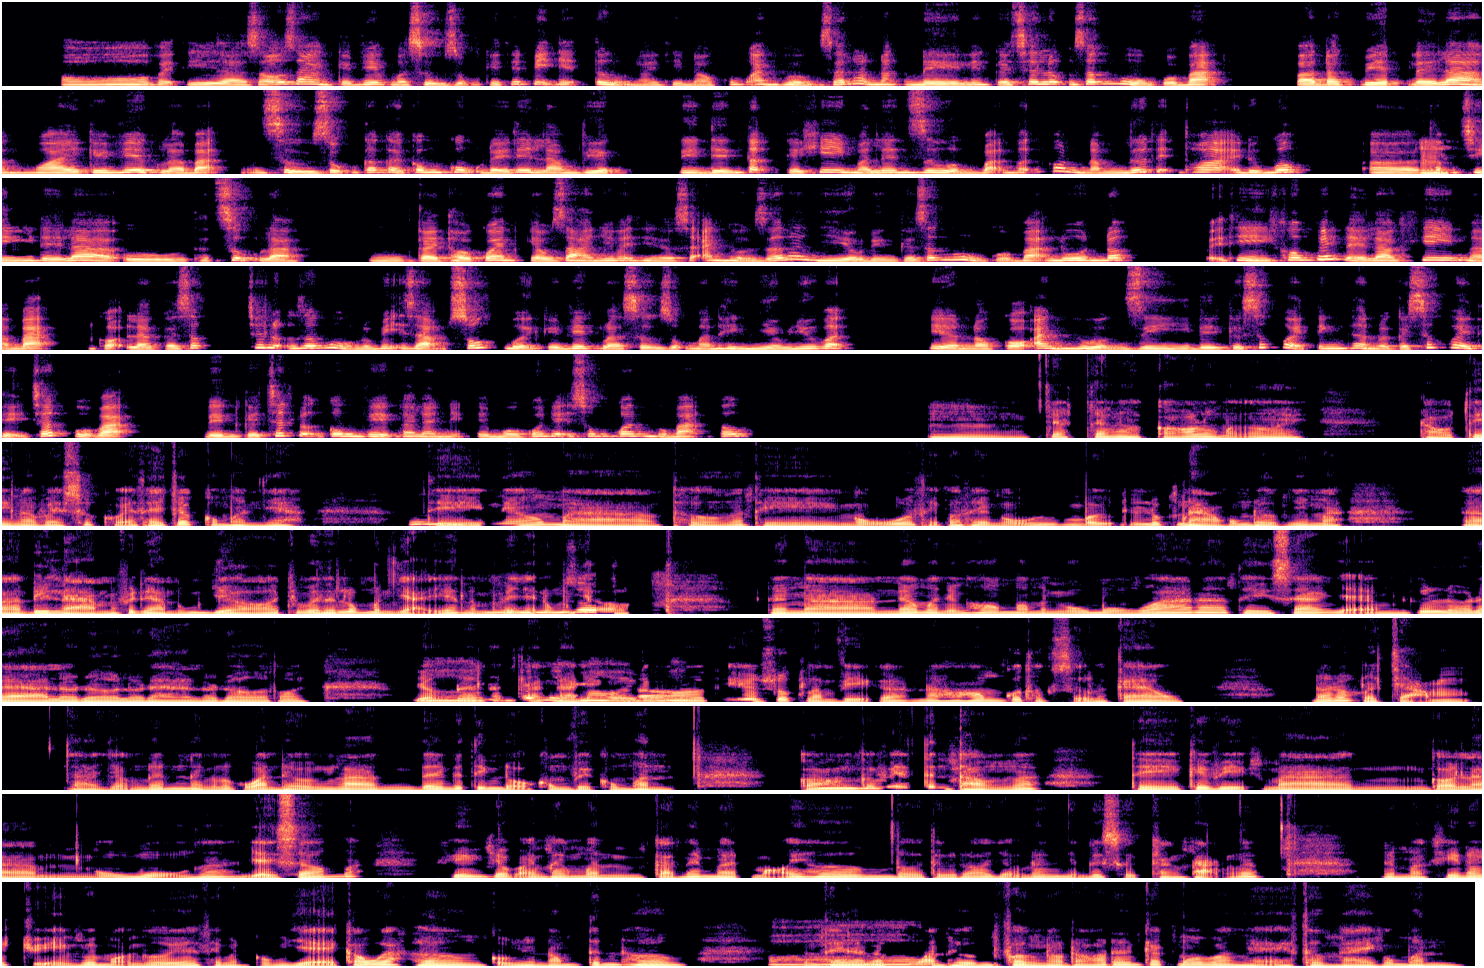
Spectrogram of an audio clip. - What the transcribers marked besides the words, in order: static; distorted speech; tapping; other background noise
- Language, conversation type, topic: Vietnamese, advice, Làm sao để tôi có thể hạn chế thời gian dùng màn hình trước khi đi ngủ?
